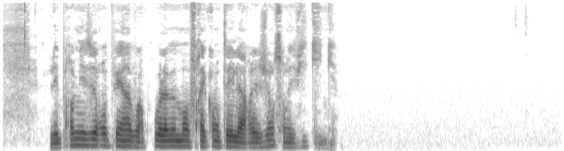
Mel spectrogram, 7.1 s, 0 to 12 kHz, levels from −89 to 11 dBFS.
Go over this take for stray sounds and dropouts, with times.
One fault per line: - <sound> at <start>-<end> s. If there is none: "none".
none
